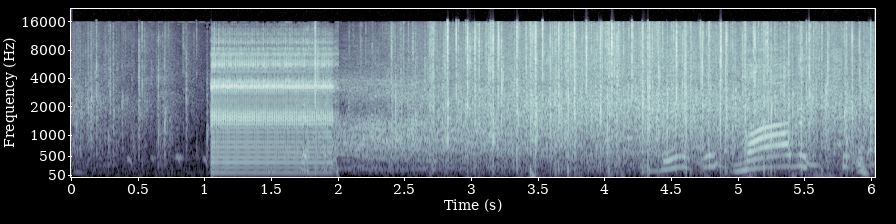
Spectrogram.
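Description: Family Feud strike buzzer: a harsh, low, steady buzz lasting about a second, the sign of a wrong answer that is not on the board. The studio audience then applauds.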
